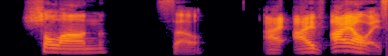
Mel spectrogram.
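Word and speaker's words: Shallan: I was Shalan for a long time and then went to Shalan. Yeah. So I used to say Shalan, but now I say Shalon. Yes, lots of people have said it that way. Yeah. So, but Brandon does say Shalon, so I always said Shalon personally.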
